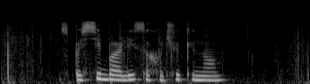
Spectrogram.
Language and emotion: Russian, neutral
